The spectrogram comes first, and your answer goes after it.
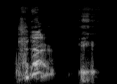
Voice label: Amanita Hurt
